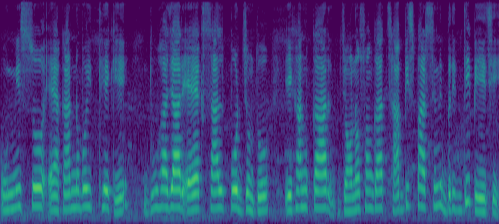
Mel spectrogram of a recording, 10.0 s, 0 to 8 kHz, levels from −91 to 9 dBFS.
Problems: constant background noise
